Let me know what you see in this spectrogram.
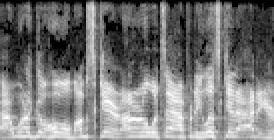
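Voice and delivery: sudden high, snapping yell, close to tears. Retelling a scene where a character snaps: imitating Miki yelling. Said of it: "snaps and yells at her".

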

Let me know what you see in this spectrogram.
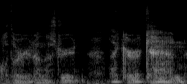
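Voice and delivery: very low, raspy, whispered growl. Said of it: "I'll do the Venom voice".

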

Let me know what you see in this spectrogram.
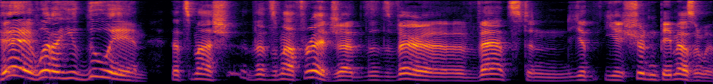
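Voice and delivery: put-on French chef voice. Game master voicing a chef catching a player at the fridge: [name] French chef voice. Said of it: "the French chef".

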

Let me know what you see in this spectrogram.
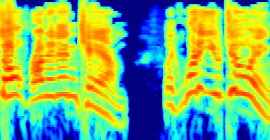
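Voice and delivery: high, swooping, shouted yelling. Recalling a play, the speaker reenacts screaming at the television: retelling screaming at the tv. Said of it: "I sat there screaming at my television".

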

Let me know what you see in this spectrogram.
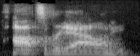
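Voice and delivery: doing a Boston accent. Asked on the spot to say a phrase in a boston accent. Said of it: "give me a Boston accent. Say hots of reality".

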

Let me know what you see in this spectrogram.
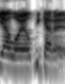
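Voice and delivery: ordinary talk

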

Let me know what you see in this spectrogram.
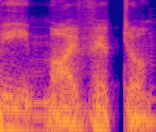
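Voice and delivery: horror killer villain voice. Taking a turn in an impersonation contest: Tony Todd Candyman impression with some Saw. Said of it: "a little bit of saw in there".

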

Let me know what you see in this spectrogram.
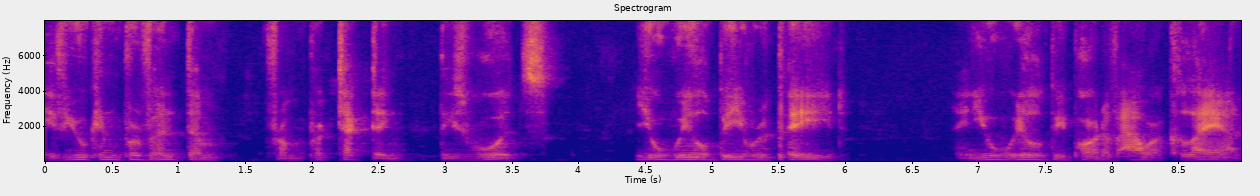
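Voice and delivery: put-on big, mean orc voice. Voicing the orc clan boasting to a player: voicing the big mean orc leader. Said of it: "they look back at you and they say".

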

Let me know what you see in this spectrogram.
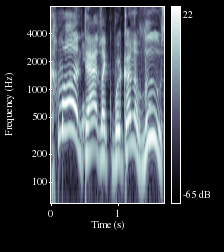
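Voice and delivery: put-on high, fearful, pressing tone. Retelling how a teammate urged her dad along: imitating a fearful urging. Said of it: "What I heard was, like, fear".

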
